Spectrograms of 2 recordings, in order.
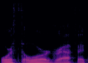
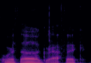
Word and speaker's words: orthographic: know why but um I pronounce it with an oror graphic but it's orthographic um and we are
